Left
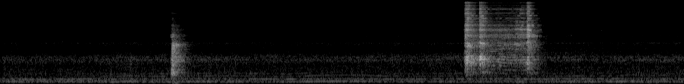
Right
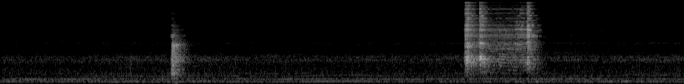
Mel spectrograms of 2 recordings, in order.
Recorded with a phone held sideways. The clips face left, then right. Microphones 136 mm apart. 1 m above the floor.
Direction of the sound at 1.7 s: Centre (ahead or behind).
